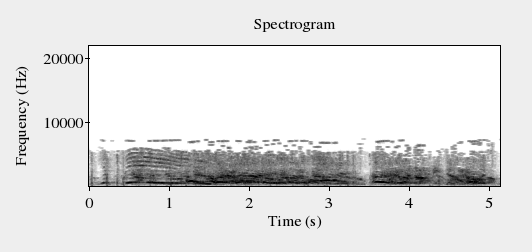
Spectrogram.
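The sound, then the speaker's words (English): A loud crowd commotion in a muddy street: many overlapping voices shouting and yelling at once in a dense, continuous roar as the crowd is tripped by a rope strung between two horses and tangles up in the mud, with a brief lull midway before the clamor surges back. “Look at the crowd. All tangled up in the mud.”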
